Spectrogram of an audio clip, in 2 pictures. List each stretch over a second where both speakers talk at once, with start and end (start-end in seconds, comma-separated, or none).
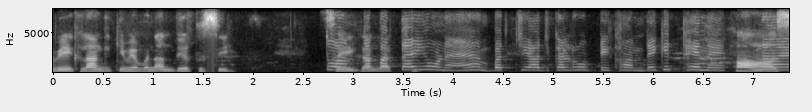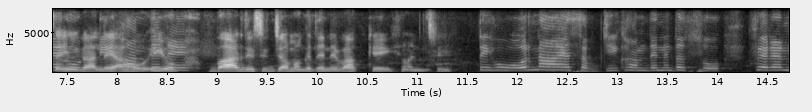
6.8-8.6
